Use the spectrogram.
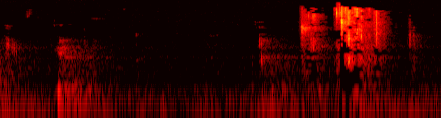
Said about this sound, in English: I'm going to need a few sips.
